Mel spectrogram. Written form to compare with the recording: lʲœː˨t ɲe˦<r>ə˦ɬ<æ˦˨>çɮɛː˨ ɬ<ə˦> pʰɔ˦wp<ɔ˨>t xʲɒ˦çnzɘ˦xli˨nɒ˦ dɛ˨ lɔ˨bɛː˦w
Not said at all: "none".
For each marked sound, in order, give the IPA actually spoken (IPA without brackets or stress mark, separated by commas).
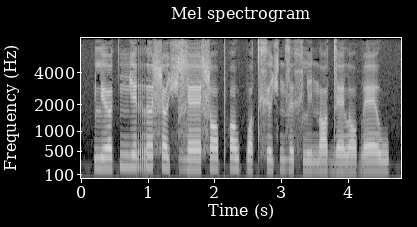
r, œ˦˨, ɔ˦, ɔ˨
